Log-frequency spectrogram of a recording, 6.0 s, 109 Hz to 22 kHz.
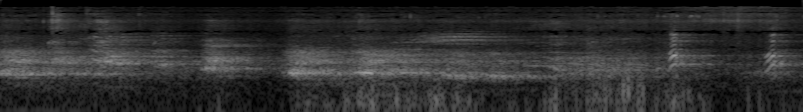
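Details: Border Collie named Sparky at an AKC Master Jumpers agility competition in Wichita Falls, Texas, November 2021, where it won first place; sharp harmonic barks come in quick, uneven bursts, with voices and arena noise behind.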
